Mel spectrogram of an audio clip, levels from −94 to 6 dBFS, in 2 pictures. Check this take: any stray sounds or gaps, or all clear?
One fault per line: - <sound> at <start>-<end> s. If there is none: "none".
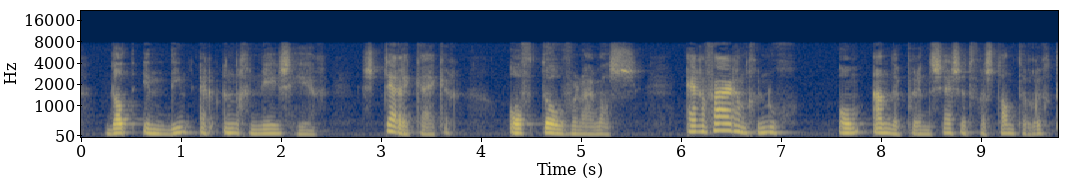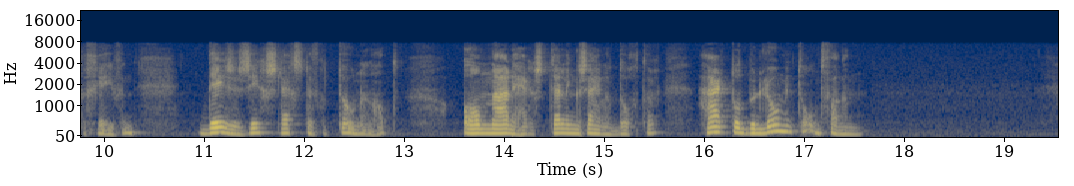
none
